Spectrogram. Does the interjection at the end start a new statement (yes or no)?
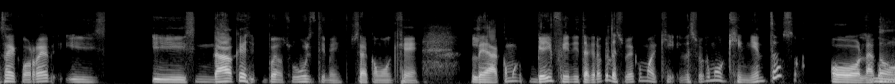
yes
